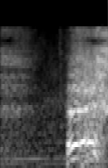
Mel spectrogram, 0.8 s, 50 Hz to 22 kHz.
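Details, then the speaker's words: A quiet in-breath, then one sudden, loud, explosive sneeze while a racer narrates track practice; he then says the sneeze cost him. "Okay, now I'm done with that. Sneezing cost me 4/10."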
